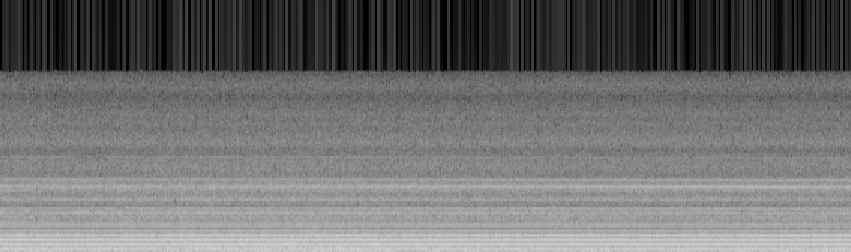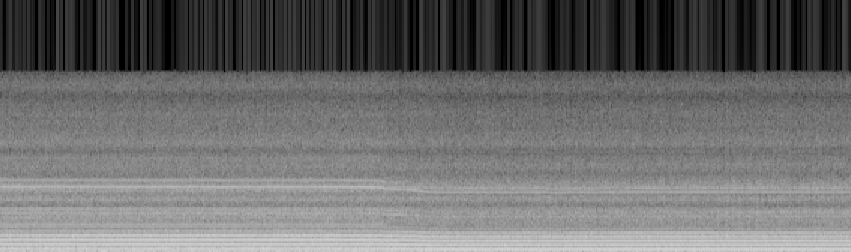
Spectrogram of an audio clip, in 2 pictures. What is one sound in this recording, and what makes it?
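An electric model airplane motor whines with its propeller in flight, then drops slightly in pitch.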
